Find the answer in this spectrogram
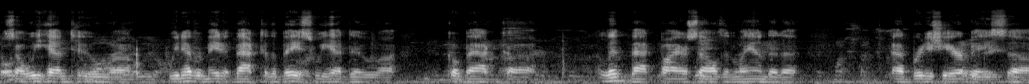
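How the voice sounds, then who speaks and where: Speaking at a fairly slow pace in a Midwestern American accent, a man holds a medium pitch with monotone, flat intonation over noticeable background noise. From Cleveland, Ohio. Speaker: war veteran. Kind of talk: interview answer. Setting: reunion event.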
